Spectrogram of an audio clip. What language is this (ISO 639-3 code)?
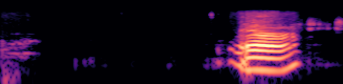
asm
